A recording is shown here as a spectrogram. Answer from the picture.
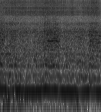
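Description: Rally car's engine heard from inside the cockpit while racing on a stage, running loud and near-steady at high revs, its note dipping slightly now and then.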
